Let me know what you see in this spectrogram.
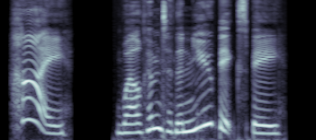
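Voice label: onboarding provision greeting, British English; Samsung Galaxy S10; Bixby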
